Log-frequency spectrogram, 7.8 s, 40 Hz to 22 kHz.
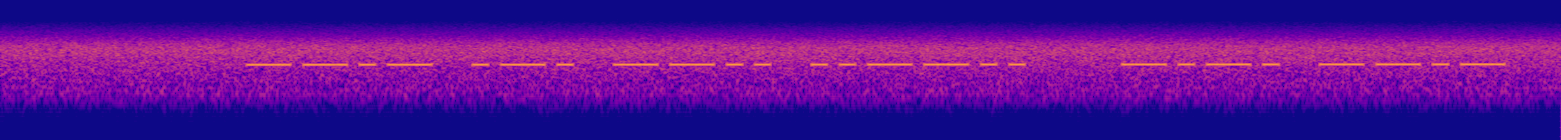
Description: Morse code, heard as a keyed tone, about 17 wpm, 1200 Hz, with radio static. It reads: QRZ? CQ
